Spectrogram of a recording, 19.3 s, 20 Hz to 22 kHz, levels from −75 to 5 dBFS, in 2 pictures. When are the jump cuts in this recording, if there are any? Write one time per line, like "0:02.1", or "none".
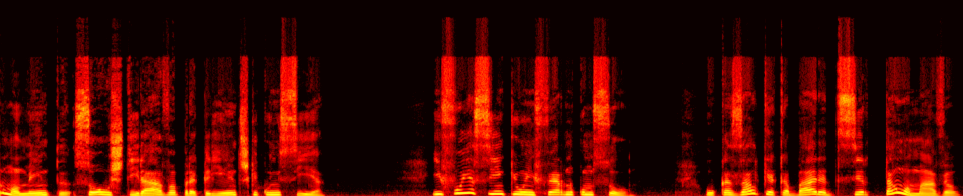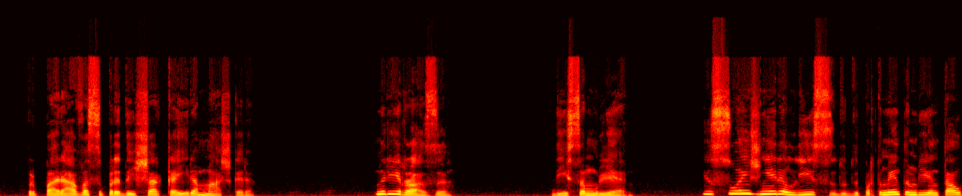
none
